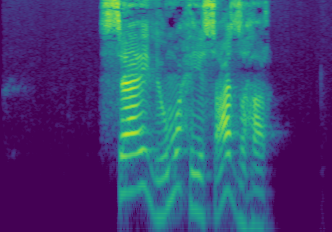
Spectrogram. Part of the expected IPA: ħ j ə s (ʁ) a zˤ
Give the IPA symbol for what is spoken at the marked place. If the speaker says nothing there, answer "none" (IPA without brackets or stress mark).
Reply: ʕ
